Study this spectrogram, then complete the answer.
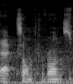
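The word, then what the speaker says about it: Aix-en-Provence: um uh correct yeah that's pronounced x on provence but i'm thinking of the right thing yeah exxon provence that's where khali song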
